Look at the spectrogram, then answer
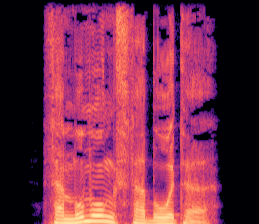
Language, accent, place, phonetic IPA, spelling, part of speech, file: German, Germany, Berlin, [fɛɐ̯ˈmʊmʊŋsfɛɐ̯ˌboːtə], Vermummungsverbote, noun, De-Vermummungsverbote.ogg
- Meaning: nominative/accusative/genitive plural of Vermummungsverbot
